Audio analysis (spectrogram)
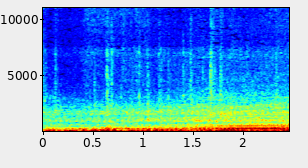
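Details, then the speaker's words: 1982 Mercedes 300SD diesel, one owner, 93,000 miles, on the road: kickdown engaged, and the deep rumble builds steadily under load with no slipping, flare or clunk; automatic transmission kickdown works normally. "hear it kick down into gear the kick down switch is uh working great there's no problem keeping up with traffic"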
